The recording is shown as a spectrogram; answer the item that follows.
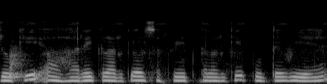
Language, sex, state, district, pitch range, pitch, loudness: Hindi, female, Chhattisgarh, Raigarh, 170-180 Hz, 175 Hz, -29 LUFS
